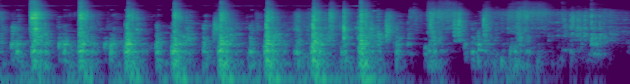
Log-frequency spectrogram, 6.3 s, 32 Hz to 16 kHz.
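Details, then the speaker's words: Woodturning lathe spinning a large, heavy, out-of-balance freshly cut walnut log: heavy clunking about twice a second, in time with rotation; number 10 faceplate screws pulled out of the wood and ragged the holes, loose faceplate mount. "right screws have come loose in the face plate which is a bit of a sod so i can tighten them up in fact the screws had pulled right out of the wood and had ragged out the holes"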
